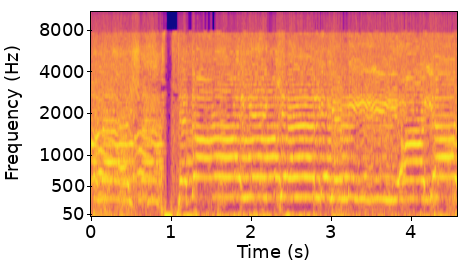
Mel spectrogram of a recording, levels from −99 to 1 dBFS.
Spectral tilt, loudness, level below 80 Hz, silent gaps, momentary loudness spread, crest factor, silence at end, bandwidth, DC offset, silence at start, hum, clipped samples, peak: -1.5 dB/octave; -2 LUFS; -24 dBFS; none; 3 LU; 4 dB; 0 s; 11 kHz; under 0.1%; 0 s; none; 10%; 0 dBFS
